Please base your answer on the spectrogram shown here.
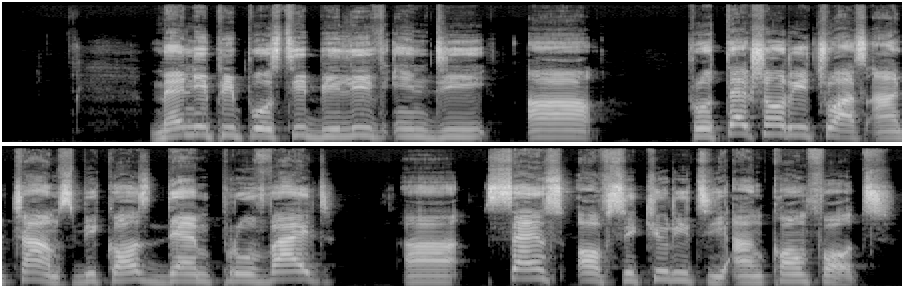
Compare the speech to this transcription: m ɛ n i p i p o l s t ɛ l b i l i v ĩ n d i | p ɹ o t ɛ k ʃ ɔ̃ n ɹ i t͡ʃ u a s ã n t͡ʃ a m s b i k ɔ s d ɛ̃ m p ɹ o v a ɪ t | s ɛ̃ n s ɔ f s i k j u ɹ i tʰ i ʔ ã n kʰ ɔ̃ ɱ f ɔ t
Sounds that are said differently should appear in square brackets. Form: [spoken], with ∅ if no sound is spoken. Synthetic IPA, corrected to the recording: m ɛ n i p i p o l s t [i] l b i l i v ĩ n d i | p ɹ o t ɛ k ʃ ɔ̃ n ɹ i t͡ʃ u a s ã n t͡ʃ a m s b i k ɔ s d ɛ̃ m p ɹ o v a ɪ [d] | s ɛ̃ n s ɔ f s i k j u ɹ i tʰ i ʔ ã n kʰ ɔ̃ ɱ f ɔ t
